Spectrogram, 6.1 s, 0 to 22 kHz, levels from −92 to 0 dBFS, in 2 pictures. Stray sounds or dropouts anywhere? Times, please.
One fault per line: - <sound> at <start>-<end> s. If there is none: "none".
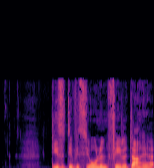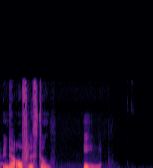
- laugh at 4.7-5.1 s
